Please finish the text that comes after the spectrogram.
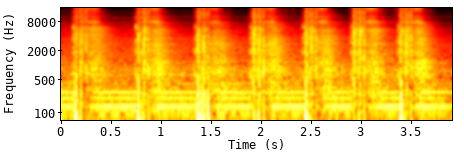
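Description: Maruyama SPC-9 gas blowback airsoft rifle firing on auto: sharp, loud reports come in a steady series of about seven, roughly every half second, each with a short mechanical clack and no voices.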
